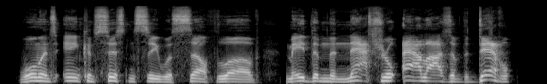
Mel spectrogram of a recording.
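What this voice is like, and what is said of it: Put-on Southern US accent. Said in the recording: “I really appreciate the southern accent you're reading it in.”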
